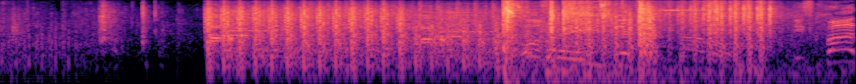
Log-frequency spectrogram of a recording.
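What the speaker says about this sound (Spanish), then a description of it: "Disparos." Rapid automatic gunfire from a Call of Duty–style battle royale video game on an island map, loud sustained bursts after a brief quiet start, with a few louder single shots cutting through the chatter of fire.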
